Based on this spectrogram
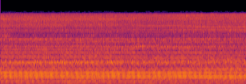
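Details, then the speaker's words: Cheap portable tire-fill air compressor after a melt-down, with the melted power switch bypassed and no bad sparks: a steady buzzing hum with a fine even whine and no knocks. It is making air and sounds healthy. "is a noisy thing. It does seem to be making air."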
